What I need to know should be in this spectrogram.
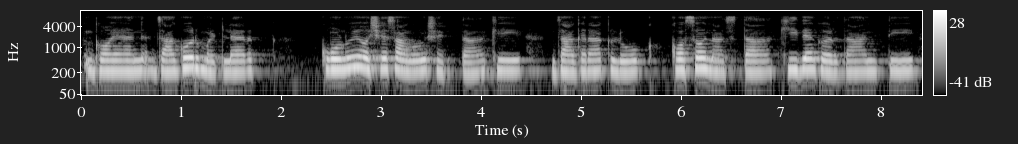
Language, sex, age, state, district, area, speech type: Goan Konkani, female, 30-45, Goa, Tiswadi, rural, spontaneous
